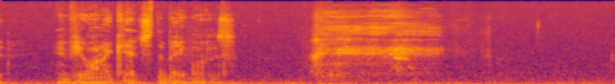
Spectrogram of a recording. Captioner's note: laughs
